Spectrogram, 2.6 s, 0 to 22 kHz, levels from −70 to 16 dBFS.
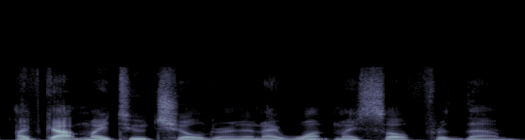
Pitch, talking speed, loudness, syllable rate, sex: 105 Hz, 250 wpm, -23 LUFS, 5.7 syllables/s, male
